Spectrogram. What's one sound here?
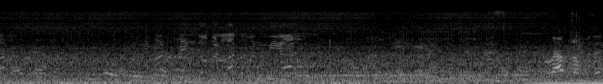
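A man shouts instructions outdoors.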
